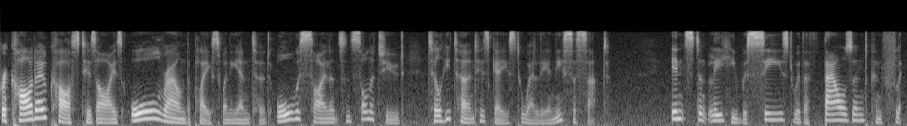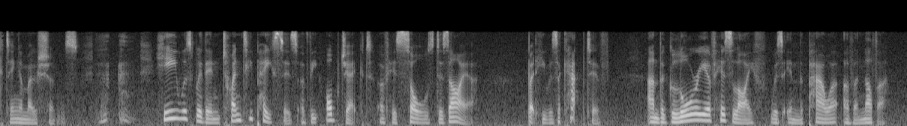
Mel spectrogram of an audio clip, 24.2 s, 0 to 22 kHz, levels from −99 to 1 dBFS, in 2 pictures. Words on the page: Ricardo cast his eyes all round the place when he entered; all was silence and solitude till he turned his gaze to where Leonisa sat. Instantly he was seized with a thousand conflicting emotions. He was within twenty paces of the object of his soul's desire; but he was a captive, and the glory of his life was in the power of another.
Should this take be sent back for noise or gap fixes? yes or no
yes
